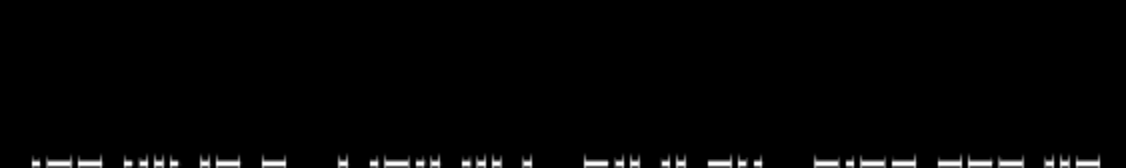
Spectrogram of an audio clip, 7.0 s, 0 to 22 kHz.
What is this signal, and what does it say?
Morse code, heard as a keyed tone, about 25 wpm, 700 Hz. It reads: WHAT ELSE DID YOU
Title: Sentences from Top 800 Words 25wpm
